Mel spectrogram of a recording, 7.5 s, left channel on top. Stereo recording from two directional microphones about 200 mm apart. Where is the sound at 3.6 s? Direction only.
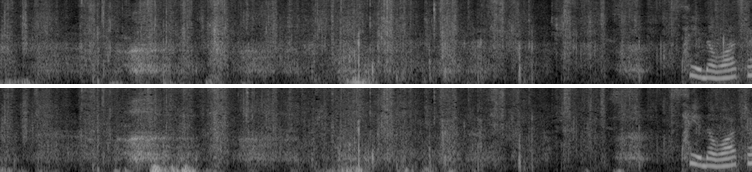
55° left (ahead or behind).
